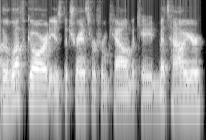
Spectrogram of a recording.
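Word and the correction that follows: Mettauer: My mouth just does not want to form that name. Like, I know how it's pronounced. – Like Metayer? – Metayer, yeah.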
